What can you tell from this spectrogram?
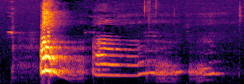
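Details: Indoors, Sniffer the Beagle, wanting up on the bed, lets out one loud sharp bark, then a steady mid-pitched howl that drops into a softer trailing whine.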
